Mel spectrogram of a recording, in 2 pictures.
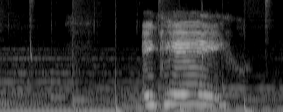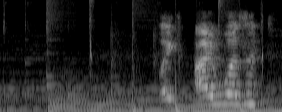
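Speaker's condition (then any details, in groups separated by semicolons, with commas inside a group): Cerebral palsy; audible breath support sounds, may resemble crying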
